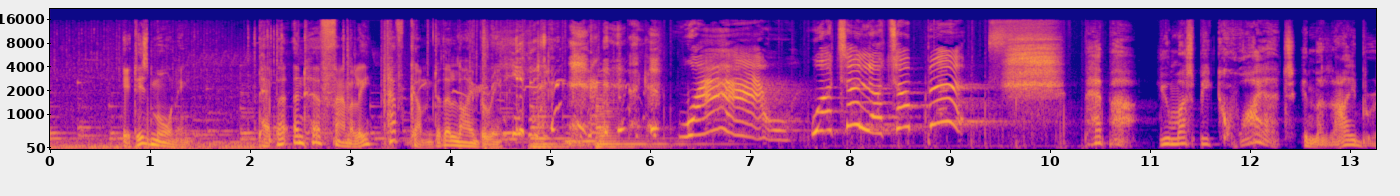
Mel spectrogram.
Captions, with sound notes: It is morning. Peppa and her family have come to the library. (LAUGHTER) Wow! What a lot of books! Shh! Peppa! You must be quiet in the library.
